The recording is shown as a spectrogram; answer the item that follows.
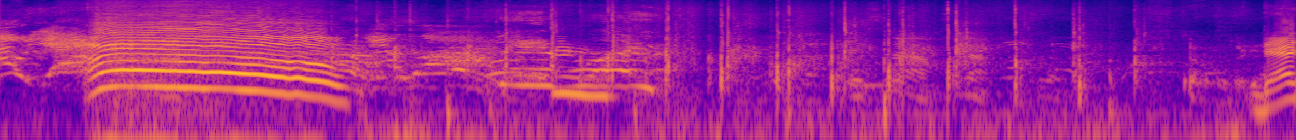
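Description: A loud, drawn-out yell from one person, about a second and a half long, its pitch falling away at the end: a reaction to a shot going up at the basket. Scattered voices follow, then a run of short sharp taps in the last couple of seconds.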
